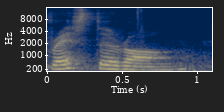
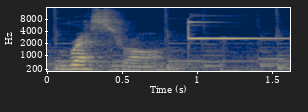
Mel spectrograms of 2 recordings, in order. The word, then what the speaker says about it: restaurant: ะ ไ ม่ อ่ า น ว่ า restaurant เ ร า จ ะ อ่ า น ว่ า restaurant โ ด ย ที่ เ ร า จ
